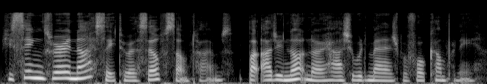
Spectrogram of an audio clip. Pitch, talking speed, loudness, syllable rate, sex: 210 Hz, 220 wpm, -17 LUFS, 6.7 syllables/s, female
